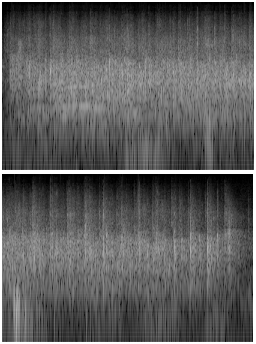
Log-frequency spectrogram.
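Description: An audience claps steadily for about eight seconds, a dense, even patter of many hands that holds at a strong level before thinning out at the end.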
